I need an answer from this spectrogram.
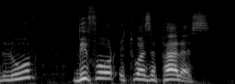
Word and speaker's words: Louvre: It's pronounced as Louvre here. It's a French word, so we can say the Louvre.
